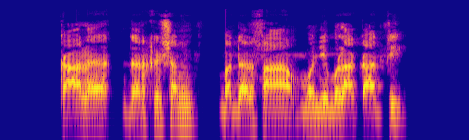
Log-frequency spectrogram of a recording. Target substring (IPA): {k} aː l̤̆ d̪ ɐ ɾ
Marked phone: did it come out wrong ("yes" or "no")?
no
